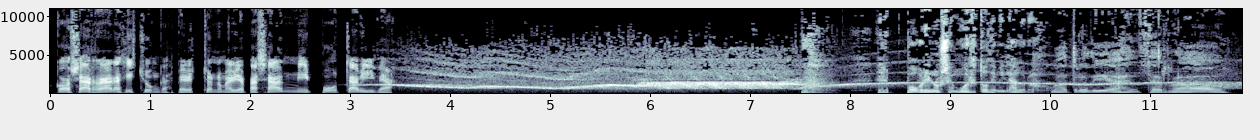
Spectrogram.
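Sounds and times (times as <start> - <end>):
speech: 0.0 - 3.6, 7.5 - 11.9
ambulance siren wailing: 2.9 - 11.9.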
